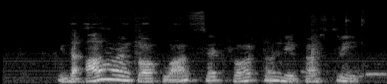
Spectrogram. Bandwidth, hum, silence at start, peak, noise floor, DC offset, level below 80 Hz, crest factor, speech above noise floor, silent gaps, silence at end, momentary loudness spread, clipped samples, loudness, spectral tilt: 13 kHz; none; 0.6 s; -6 dBFS; -53 dBFS; under 0.1%; -58 dBFS; 18 dB; 30 dB; none; 0 s; 11 LU; under 0.1%; -23 LUFS; -8.5 dB/octave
